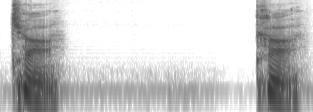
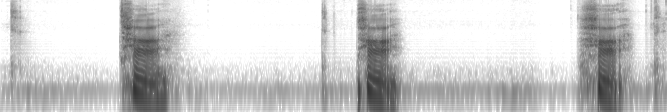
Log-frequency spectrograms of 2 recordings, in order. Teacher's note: Aspirated consonants, you can feel that puff of air when you say them.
